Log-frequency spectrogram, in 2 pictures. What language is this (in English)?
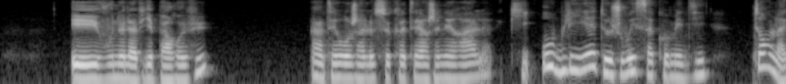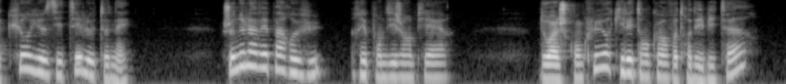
French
